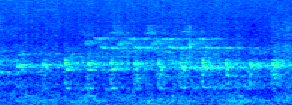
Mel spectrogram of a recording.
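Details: Wild turkey hens in a big flock at dawn in the woods, giving a run of evenly spaced short yelps, roughly three per second, against a low rumbling backdrop.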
